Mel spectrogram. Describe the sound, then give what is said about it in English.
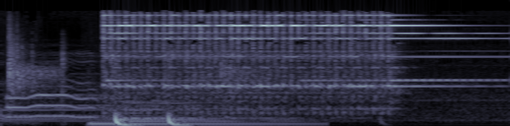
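A telephone bell rings loudly, a bright metallic trill lasting about two seconds, then fading out with no voices present. “There's a phone call for you, bro.”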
